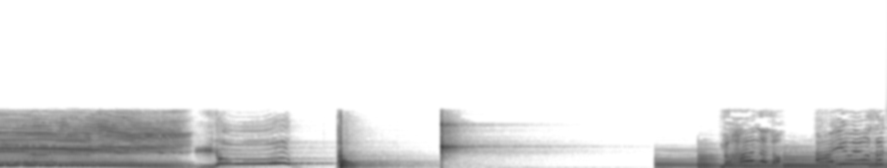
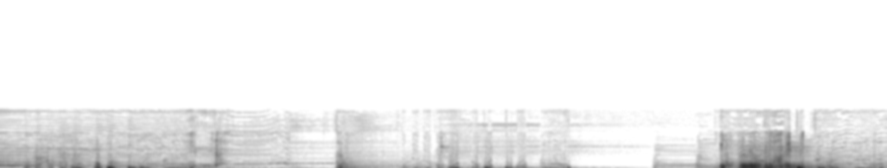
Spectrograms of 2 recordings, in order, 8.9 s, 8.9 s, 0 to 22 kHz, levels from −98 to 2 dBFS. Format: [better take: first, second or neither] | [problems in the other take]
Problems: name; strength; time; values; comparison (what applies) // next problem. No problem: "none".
first | noise reduction (neural mask model DeepFilterNet 3)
